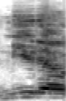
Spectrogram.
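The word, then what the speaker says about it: MUTO: fits that as well the mudo or mudo I guess I should call them that's how they pronounce it in the movie but I've been calling them mudo since like it was announced that they exist existed so it's going to be hard to break that habit but I don't think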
